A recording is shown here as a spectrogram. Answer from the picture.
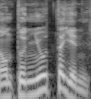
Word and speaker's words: Antonio Tajani: Votre invité ce matin, le vice-président de la Commission européenne, Antonio Tajani. Vous l'avez bien prononcé.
